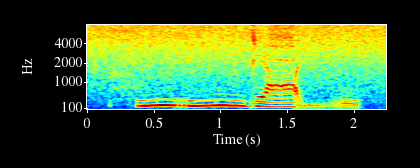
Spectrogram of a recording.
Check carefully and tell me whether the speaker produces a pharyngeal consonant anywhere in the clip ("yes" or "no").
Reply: yes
